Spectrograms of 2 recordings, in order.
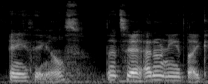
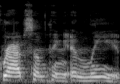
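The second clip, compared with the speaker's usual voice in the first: plain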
